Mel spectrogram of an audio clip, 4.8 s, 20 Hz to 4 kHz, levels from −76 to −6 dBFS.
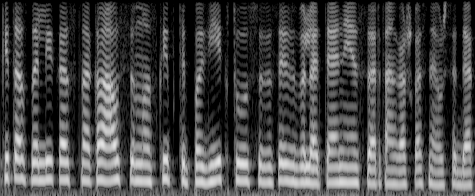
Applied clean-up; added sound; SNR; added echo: none; none; none; none.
